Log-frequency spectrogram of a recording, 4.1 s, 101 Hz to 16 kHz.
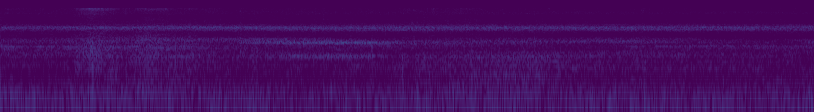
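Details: Emerging cicadas in 2024 keep up an unbroken high buzzing hum, with a brief rustle near the start and a constant low background rumble.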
